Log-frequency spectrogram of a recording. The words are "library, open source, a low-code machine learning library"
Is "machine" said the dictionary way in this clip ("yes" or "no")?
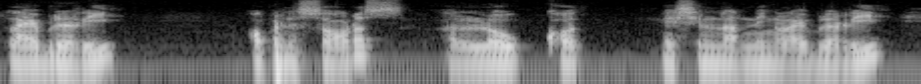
no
